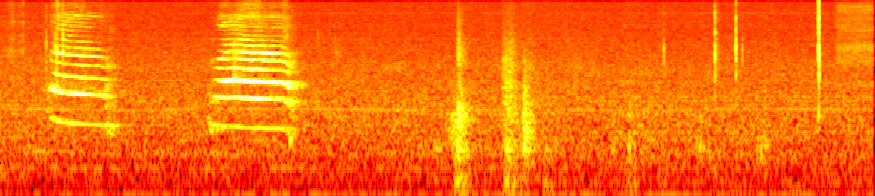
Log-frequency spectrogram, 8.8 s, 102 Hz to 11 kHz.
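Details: Henry, a blue point Siamese cat, cries indoors at 2am to get the door opened: two loud drawn-out meows, the second longer and wavering, followed by faint knocks and clicks from a basement under renovation.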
